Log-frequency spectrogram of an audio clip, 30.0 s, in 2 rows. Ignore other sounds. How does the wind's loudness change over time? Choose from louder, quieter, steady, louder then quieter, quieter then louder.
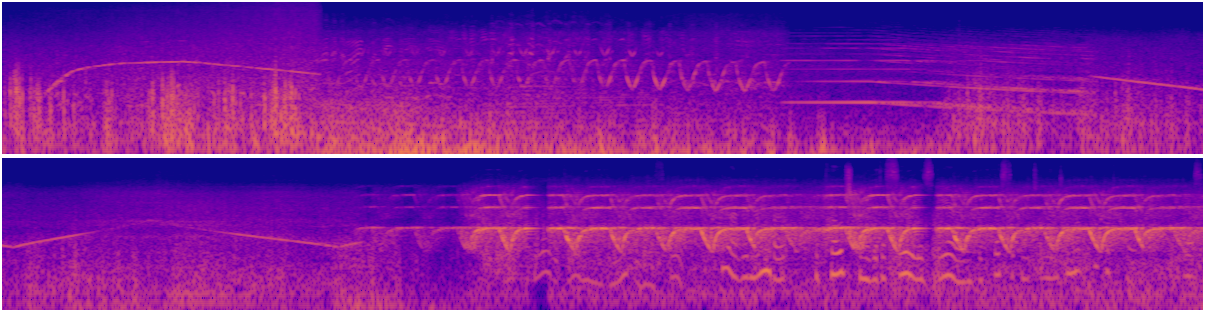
quieter.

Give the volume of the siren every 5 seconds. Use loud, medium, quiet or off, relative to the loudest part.
quiet, quiet, quiet, quiet, loud, loud.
